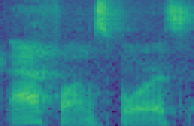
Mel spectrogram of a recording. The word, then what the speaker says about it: Athlon Sports: Athlon Sports.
